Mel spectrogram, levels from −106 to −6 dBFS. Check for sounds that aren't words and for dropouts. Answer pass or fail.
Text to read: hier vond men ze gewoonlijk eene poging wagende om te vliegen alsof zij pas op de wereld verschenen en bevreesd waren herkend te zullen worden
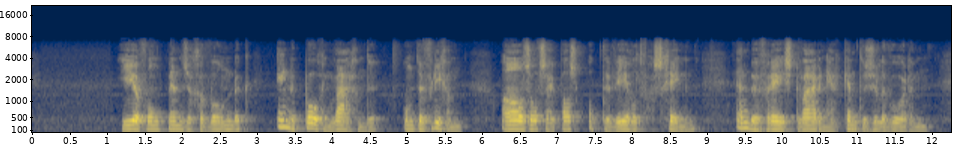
pass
